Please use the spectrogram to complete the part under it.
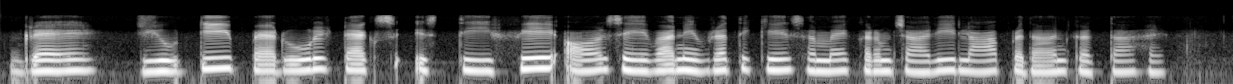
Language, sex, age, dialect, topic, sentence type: Hindi, female, 25-30, Awadhi Bundeli, banking, statement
